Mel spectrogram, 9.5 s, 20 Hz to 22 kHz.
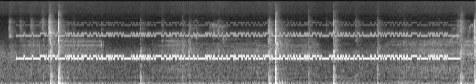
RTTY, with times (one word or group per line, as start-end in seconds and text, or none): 1.3-2.3 SQZA4
2.5-3.4 FRFTC
3.6-4.8 1DQQH
4.9-6.3 I3WF6
6.4-7.7 LJ2QR
7.9-9.1 I5DAX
